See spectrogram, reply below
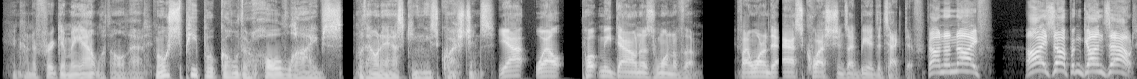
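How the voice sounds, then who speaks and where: A man's voice: medium pitch, bright, forceful tone, dry recording, clean studio sound. A man playing a wry, world-weary, bickering patrol cop in a video game, sardonic and sweary. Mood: urgent, shouting. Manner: sardonic, profane, conversational bickering. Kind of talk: video game character barks and banter.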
